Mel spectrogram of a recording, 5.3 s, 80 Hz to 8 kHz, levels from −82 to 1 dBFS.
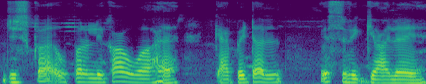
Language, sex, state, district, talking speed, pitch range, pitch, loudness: Hindi, male, Jharkhand, Garhwa, 90 wpm, 125-145 Hz, 135 Hz, -15 LUFS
